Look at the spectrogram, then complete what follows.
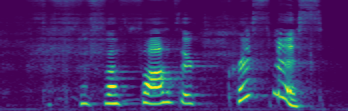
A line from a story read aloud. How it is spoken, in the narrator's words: stammered the fox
